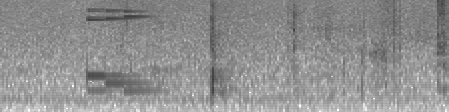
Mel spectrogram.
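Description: A brief electronic beep of a few overlapping steady tones about half a second in, followed by a single sharp click, over a faint steady hum.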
